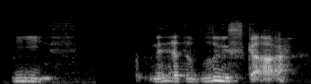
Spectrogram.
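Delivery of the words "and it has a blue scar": put-on Russian accent, louder. Playing a character describing a dragon, Russian accent. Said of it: "English with a Russian accent".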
